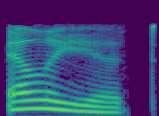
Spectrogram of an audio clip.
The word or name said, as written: Eliot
